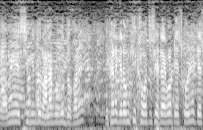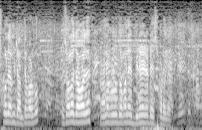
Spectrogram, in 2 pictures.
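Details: Adult speaker; normal speech.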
